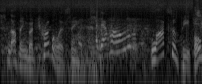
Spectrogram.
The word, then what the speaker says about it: Delhomme: Delhomme.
